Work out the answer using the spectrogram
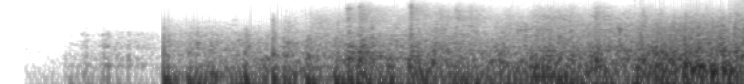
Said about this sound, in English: got thunder as his beginning.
